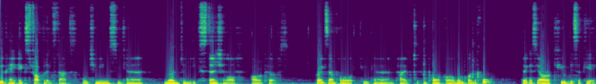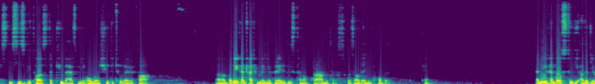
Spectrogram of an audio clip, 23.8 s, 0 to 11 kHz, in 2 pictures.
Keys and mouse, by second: 2.4-4.3 middle drag, 4.5-6.3 d, 5.0 click, 5.7 click, 7.2-9.5 drag, 15.9-23.7 drag.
